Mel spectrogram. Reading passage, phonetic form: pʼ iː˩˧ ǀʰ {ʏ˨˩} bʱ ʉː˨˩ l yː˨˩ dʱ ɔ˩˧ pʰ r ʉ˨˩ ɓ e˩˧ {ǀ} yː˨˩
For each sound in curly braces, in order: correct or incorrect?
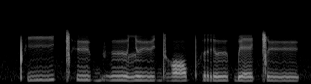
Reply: incorrect: y˨˩, correct

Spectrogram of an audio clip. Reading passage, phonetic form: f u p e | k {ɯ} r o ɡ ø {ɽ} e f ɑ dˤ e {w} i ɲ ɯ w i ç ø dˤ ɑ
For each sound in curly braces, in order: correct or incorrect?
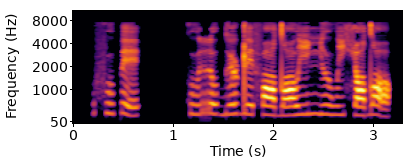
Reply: incorrect: u, incorrect: ɖ, correct

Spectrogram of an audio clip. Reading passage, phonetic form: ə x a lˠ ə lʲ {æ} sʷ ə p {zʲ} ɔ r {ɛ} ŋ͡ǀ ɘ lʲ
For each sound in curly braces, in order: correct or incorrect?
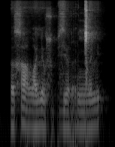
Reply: incorrect: a, correct, incorrect: ɘ

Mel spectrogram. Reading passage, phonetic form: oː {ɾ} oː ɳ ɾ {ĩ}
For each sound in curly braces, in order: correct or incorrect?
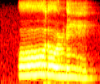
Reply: correct, incorrect: i

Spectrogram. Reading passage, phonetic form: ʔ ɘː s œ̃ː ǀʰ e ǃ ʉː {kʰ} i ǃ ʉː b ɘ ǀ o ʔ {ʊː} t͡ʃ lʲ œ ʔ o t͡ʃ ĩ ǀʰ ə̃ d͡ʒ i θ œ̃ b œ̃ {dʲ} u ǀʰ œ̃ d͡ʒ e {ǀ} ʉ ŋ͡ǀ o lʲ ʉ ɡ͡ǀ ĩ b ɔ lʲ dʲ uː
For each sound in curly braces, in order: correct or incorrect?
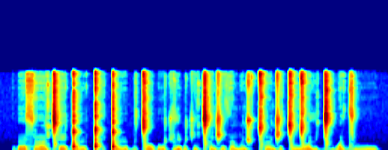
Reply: incorrect: ǃʰ, incorrect: uː, incorrect: d͡ʒ, correct

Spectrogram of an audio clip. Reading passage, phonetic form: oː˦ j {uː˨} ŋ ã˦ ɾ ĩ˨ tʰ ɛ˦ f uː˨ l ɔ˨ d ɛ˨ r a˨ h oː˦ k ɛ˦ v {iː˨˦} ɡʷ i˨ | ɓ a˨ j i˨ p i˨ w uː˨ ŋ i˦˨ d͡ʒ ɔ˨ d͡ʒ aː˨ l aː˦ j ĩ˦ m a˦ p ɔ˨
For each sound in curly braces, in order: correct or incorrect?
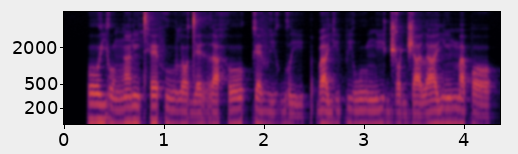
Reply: incorrect: oː˨, correct

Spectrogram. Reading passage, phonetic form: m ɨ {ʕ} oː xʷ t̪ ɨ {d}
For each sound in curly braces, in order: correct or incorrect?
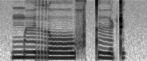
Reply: incorrect: r, incorrect: ʈ

